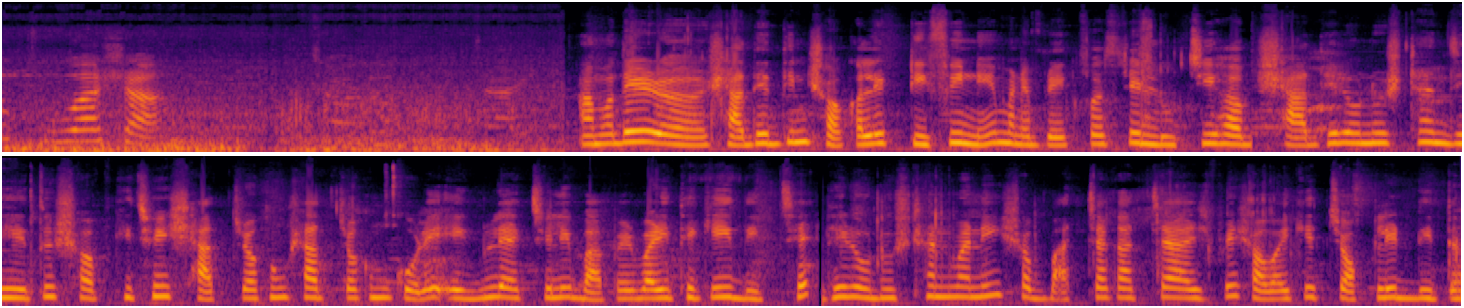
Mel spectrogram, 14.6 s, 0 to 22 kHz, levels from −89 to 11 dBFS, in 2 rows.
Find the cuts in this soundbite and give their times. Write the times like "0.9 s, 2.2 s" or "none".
1.4 s, 2.7 s, 6.2 s, 11.4 s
